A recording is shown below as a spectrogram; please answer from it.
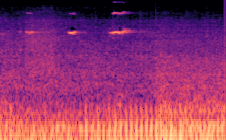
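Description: Street ambience dominated by a steady low rumble of wind buffeting the microphone, with road traffic passing and a few short high chirps in the first second and a half.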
